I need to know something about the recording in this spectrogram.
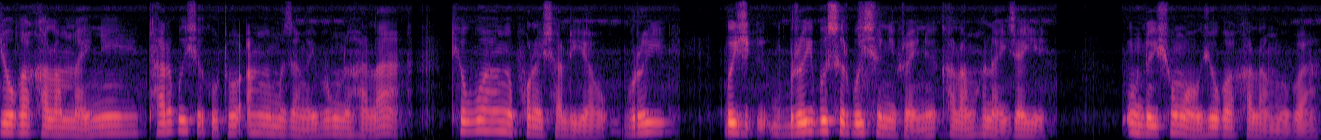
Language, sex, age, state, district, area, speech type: Bodo, female, 45-60, Assam, Kokrajhar, rural, spontaneous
